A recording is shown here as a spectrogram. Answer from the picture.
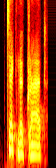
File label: "technocrat", Indian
